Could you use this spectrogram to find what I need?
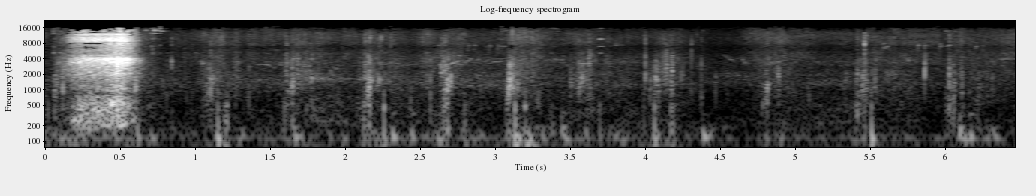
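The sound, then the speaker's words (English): Footsteps walking down an outdoor track, faint and regular, a steady series of soft crunching steps with a brief louder rustle at the start. “But as I turn my back to them and continue walking down this track”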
